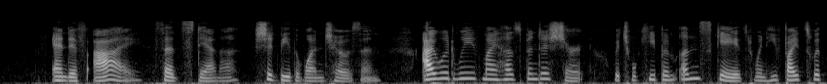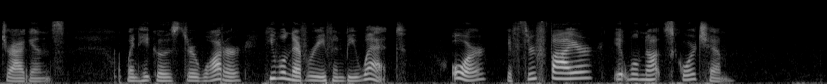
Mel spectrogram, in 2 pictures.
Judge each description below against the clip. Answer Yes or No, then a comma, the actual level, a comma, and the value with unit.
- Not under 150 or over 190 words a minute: Yes, average, 170 wpm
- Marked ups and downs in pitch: Yes, wide, 6.4 semitones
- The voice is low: No, high, 190 Hz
